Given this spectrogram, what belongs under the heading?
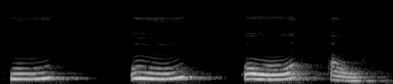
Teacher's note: व्रतमुखी जिसके उच्चारण में ओष्ठ गोल हो जाते हैं।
